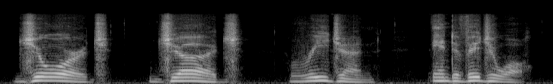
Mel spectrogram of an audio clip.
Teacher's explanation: This is a palatal, affricate, voice consonant.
